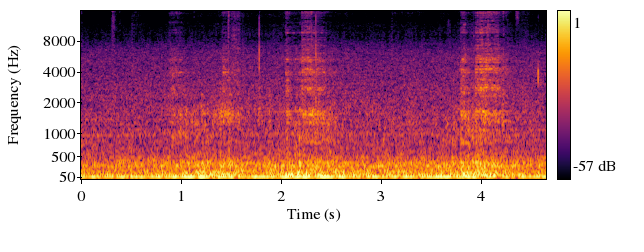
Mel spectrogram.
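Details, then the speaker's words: Ford F-150 Raptor rear brake shuddering when braking, pads low. The rotor turned slowly by hand gives intermittent dry scraping; owner suspects a slightly warped rotor, and new rotors and pads fixed it. "So, I'm thinking this may have warped just a little."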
